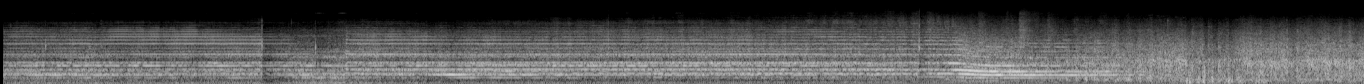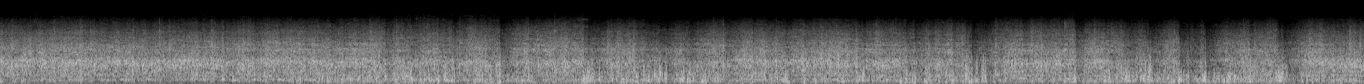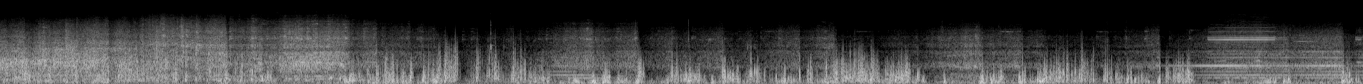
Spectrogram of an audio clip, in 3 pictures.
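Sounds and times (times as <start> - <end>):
locomotive horn blast: 0.0 - 11.8, 32.8 - 33.4, 38.9 - 40.9
train coaches rushing past: 0.0 - 40.9
train wheels clattering: 8.9 - 38.9.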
